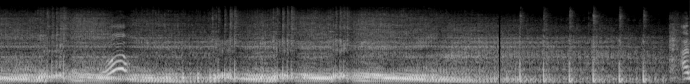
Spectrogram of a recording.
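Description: A two-stroke engine fitted with a remote runs and revs, a buzzy rising and falling drone up close, then settles into a rough idle with clattering ticks while people talk over it.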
